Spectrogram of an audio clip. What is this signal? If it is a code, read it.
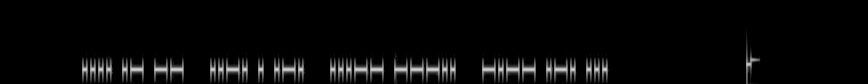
Morse code, heard as a keyed tone, about 30 wpm, 700 Hz. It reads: HAM FER 38 YRS
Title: K1USN SST QSO Practice 30wpm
